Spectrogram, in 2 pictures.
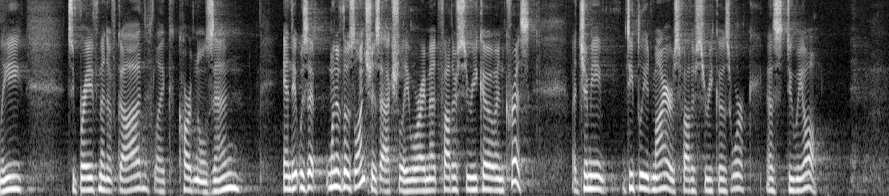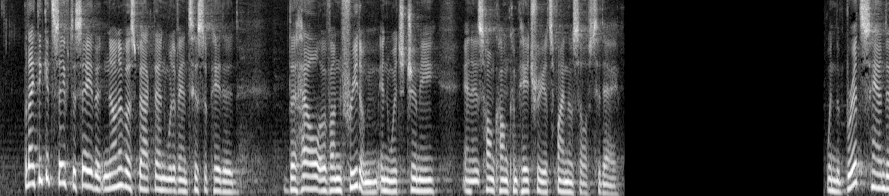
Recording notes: at this year's Acton Institute Annual Dinner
